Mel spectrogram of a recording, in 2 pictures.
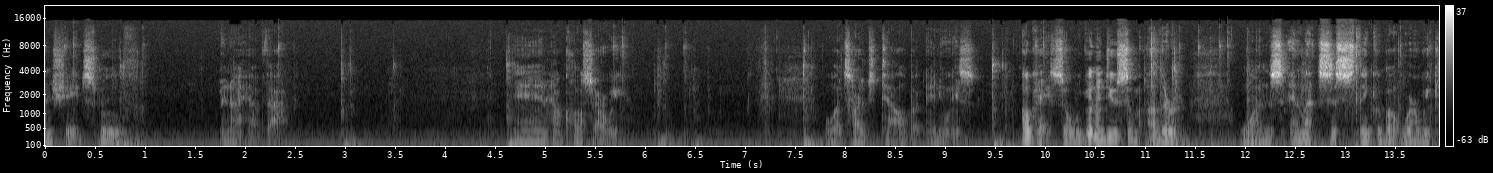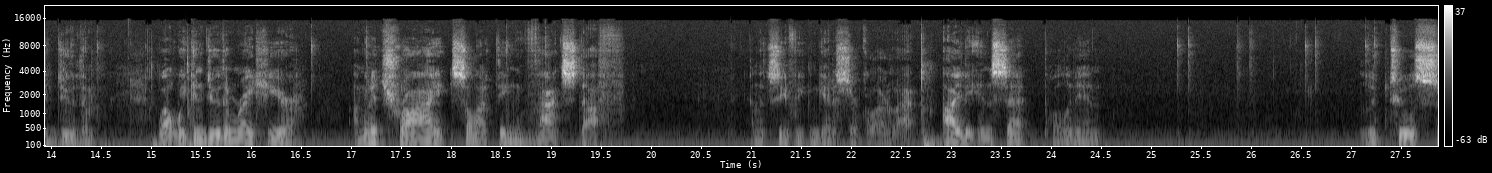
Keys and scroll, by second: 0.8 alt+a, 3.0 /, 4.6 z, 7.6 KP_1, 9.5 z, 11.1 alt+a, 12.0 Tab, 15.0 3, 15.4 c, 19.3 Escape.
